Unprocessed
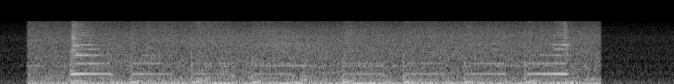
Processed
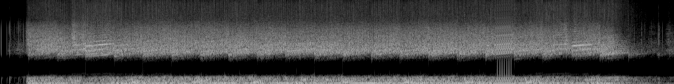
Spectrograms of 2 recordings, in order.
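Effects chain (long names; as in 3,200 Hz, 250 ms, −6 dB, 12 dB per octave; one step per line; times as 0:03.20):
bit reduction 6 bits
on a send at −1.5 dB: octave-band graphic EQ 125/250/500/1,000/2,000 Hz −4/−7/+6/+10/+8 dB + convolution reverb RT60 1.1 s, pre-delay 55 ms
on the sum: upward compression, threshold −33 dBFS
low-pass filter 6,000 Hz 24 dB per octave
asymmetric clip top −16.5 dBFS
low-shelf EQ 140 Hz −5.5 dB
floating-point word with a short mantissa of 2 bits
Chebyshev band-stop filter 320–1,600 Hz, order 5
reversed playback
downward compressor, threshold −25 dBFS, peak gain reduction 10.5 dB
reversed playback
buffer that repeats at 0:04.95, samples 1,024, times 6
pitch modulation by a square or saw wave saw up 3.5 Hz, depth 100 cents
level +7.5 dB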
